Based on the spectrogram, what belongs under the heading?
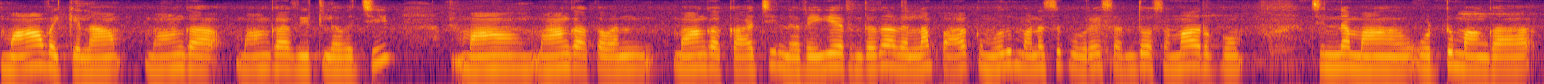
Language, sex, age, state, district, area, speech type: Tamil, female, 45-60, Tamil Nadu, Perambalur, rural, spontaneous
